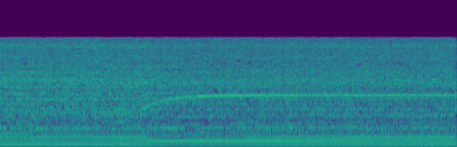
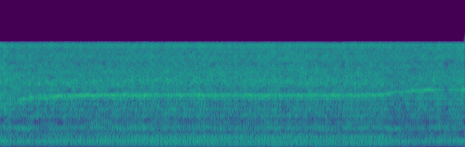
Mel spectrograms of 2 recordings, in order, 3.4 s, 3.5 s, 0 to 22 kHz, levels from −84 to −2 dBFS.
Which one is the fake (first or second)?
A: second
